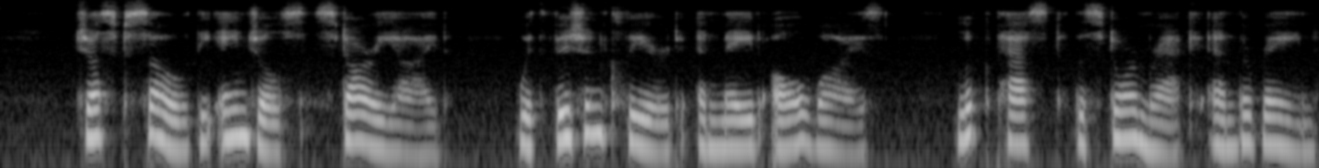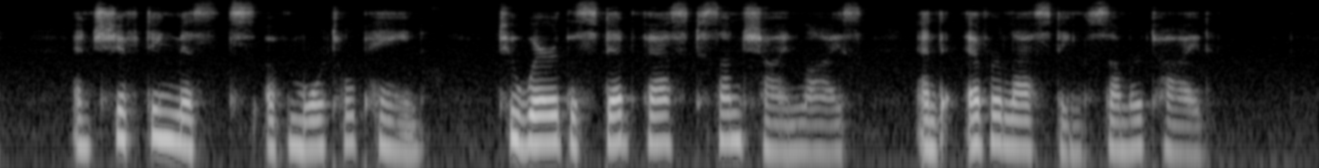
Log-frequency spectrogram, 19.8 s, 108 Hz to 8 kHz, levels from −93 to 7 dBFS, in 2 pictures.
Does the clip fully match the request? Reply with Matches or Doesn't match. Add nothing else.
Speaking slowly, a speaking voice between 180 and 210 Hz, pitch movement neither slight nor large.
Matches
